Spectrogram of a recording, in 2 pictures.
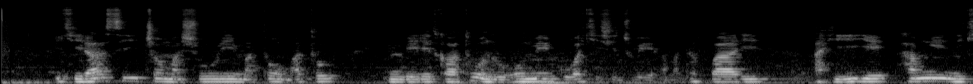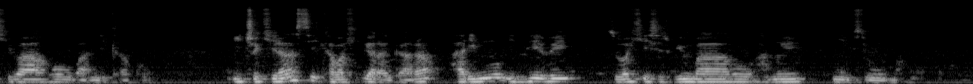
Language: Rundi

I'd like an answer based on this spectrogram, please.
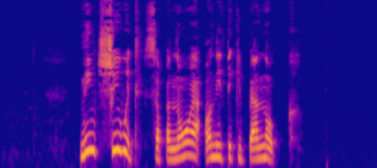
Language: Central Puebla Nahuatl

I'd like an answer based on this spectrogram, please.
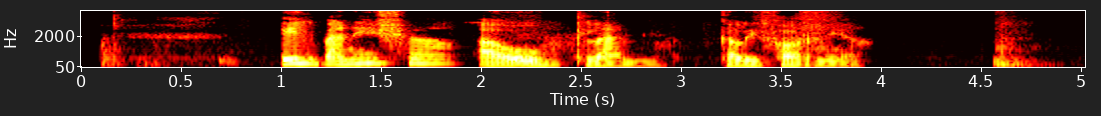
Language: Catalan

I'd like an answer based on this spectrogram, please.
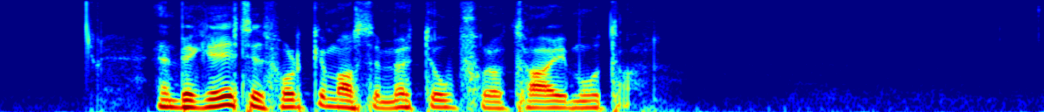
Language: Norwegian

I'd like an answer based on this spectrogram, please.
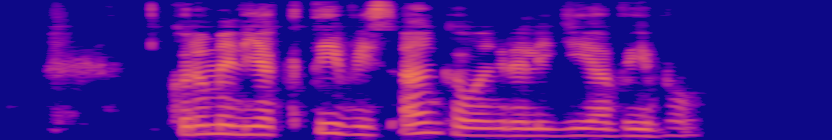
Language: Esperanto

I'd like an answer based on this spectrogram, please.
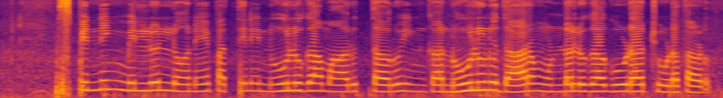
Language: Telugu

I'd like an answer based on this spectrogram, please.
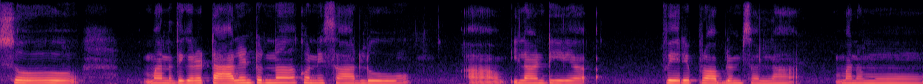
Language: Telugu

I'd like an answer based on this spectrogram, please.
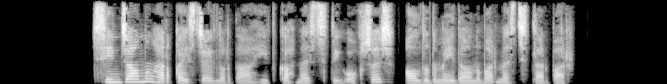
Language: Uyghur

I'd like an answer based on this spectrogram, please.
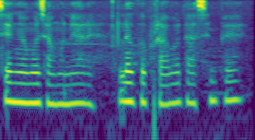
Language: Bodo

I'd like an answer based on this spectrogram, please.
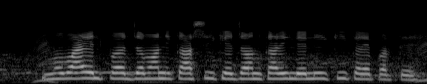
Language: Maithili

